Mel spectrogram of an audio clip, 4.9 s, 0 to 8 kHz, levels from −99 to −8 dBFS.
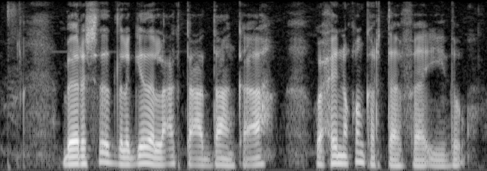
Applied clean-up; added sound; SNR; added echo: none; none; none; none.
